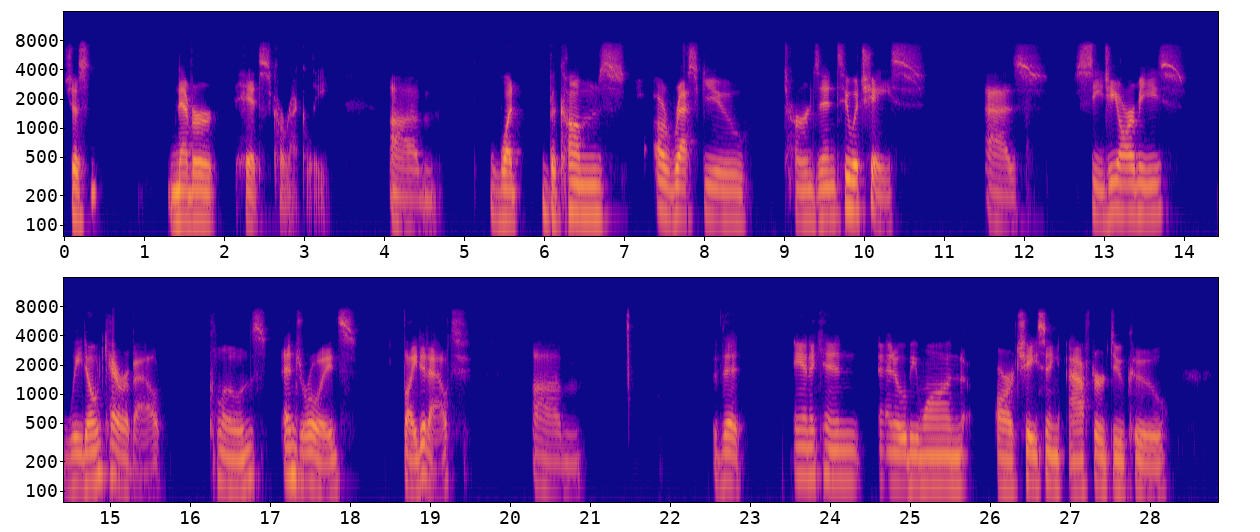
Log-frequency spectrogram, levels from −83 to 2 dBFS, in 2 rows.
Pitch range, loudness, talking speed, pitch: 100-125 Hz, -28 LUFS, 75 wpm, 115 Hz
